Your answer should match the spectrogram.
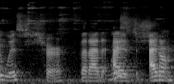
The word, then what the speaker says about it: Worcestershire: I said we say Worcestershire that I decided I don't think I remember some of one of our salesmen it's work Chester Shire that's like really wasted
